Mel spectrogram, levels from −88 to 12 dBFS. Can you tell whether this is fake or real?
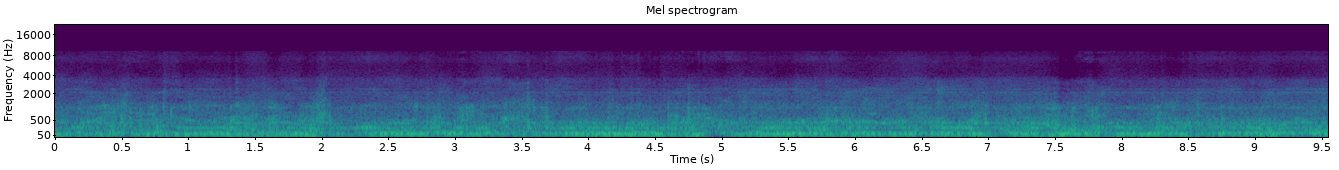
fake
